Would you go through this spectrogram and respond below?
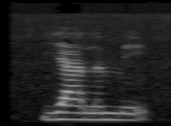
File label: "yalme", Moore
